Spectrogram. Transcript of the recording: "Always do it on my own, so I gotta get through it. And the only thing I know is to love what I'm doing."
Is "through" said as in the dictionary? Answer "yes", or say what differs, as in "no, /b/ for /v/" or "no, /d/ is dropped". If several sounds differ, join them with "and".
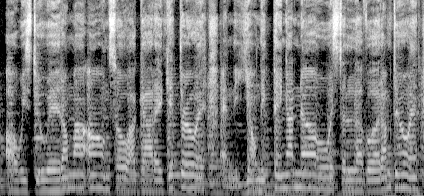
yes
